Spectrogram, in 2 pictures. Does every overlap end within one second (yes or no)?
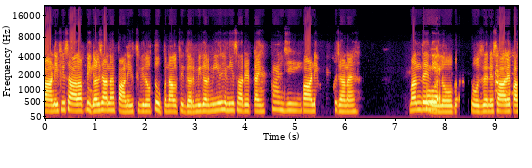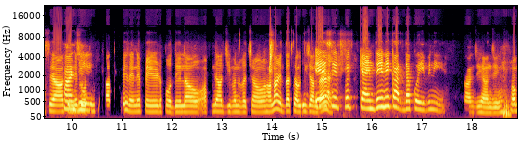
yes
